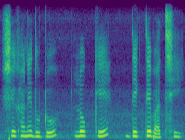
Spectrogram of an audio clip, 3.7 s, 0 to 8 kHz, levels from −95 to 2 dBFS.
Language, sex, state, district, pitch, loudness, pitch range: Bengali, female, West Bengal, Cooch Behar, 250 Hz, -17 LUFS, 230-260 Hz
